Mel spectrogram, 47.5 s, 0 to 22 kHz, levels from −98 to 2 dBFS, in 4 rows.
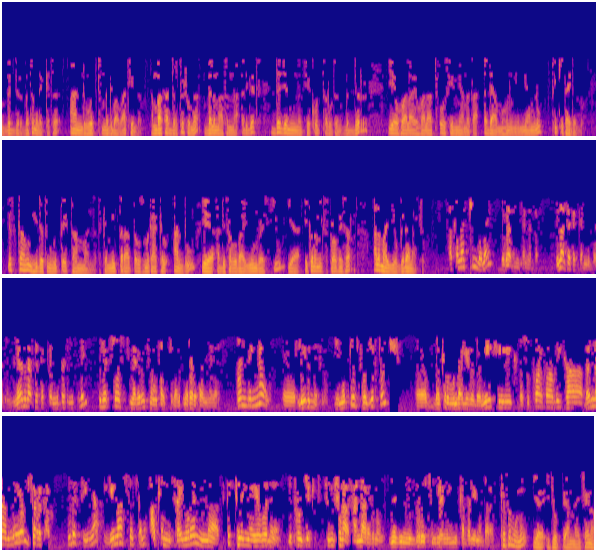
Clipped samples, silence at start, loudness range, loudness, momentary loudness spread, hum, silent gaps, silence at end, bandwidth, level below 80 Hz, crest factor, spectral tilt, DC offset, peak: under 0.1%; 0 s; 7 LU; -23 LUFS; 12 LU; none; none; 0 s; 4 kHz; -52 dBFS; 20 dB; -11.5 dB/octave; under 0.1%; -4 dBFS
